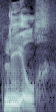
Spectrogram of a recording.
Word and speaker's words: Lille: you pronouncing that? Lille. No, how are you pronouncing it? Lille. Better. But I'm just doing it for the audience, aren't I? You kept saying... We've got to Lil. dumb this down. You kept saying little.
